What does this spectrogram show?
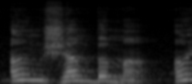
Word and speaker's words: enjambement: que que é um anj an jamb é quando você tem ó se vocês quiserem saber como é que se escreve escreve-se enjambement tá e a a pronúncia é anjan o anjan é quando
